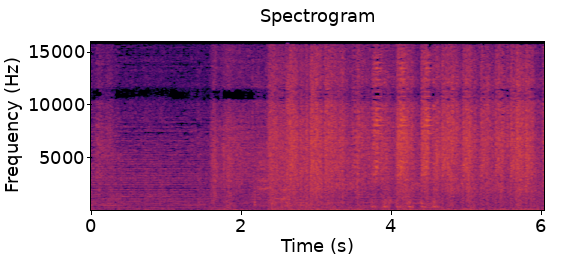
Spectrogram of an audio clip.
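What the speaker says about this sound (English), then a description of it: "she stands in place for a solid 3 seconds shooting the pistols" Domino's pistols firing in Marvel Future Fight, a rapid continuous fusillade of game shots that grows louder midway and keeps rattling steadily, no talk.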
